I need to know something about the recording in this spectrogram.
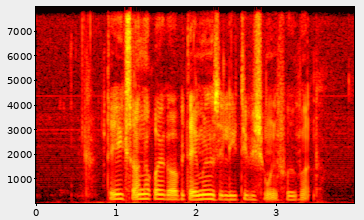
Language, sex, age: Danish, female, 32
